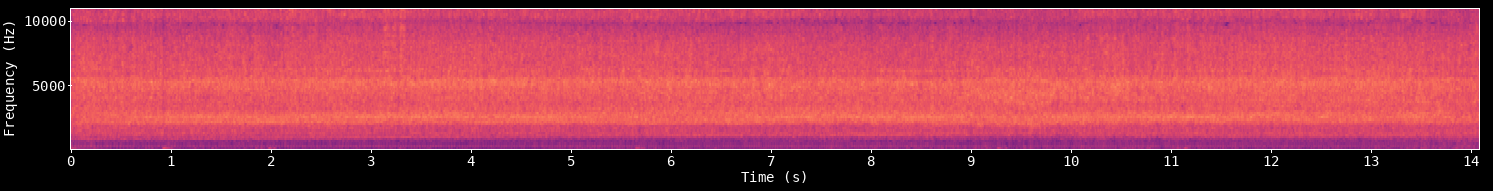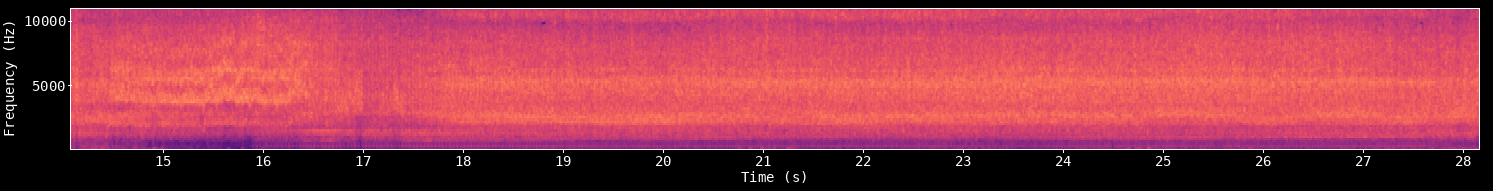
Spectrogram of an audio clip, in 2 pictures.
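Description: Rental go-kart engine running at speed, its pitch climbing slowly. About halfway through it drops and dips briefly as the kart slows, then picks up and climbs again.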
